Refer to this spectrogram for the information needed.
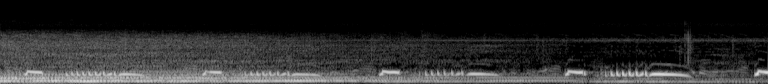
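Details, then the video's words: Ringed turtle dove in full song, giving phrases of a clipped upward note and a bubbling, rolling coo that droops at the end, several phrases in a row, with a constant low background hum. "burung puter Gacorr"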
